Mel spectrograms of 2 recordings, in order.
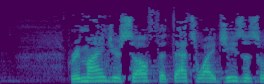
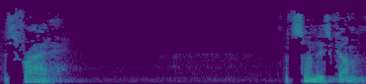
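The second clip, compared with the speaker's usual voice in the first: quiet refrain; 7 semitones lower, 6 dB quieter than usual. Acted. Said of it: "echoing the refrain softly".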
